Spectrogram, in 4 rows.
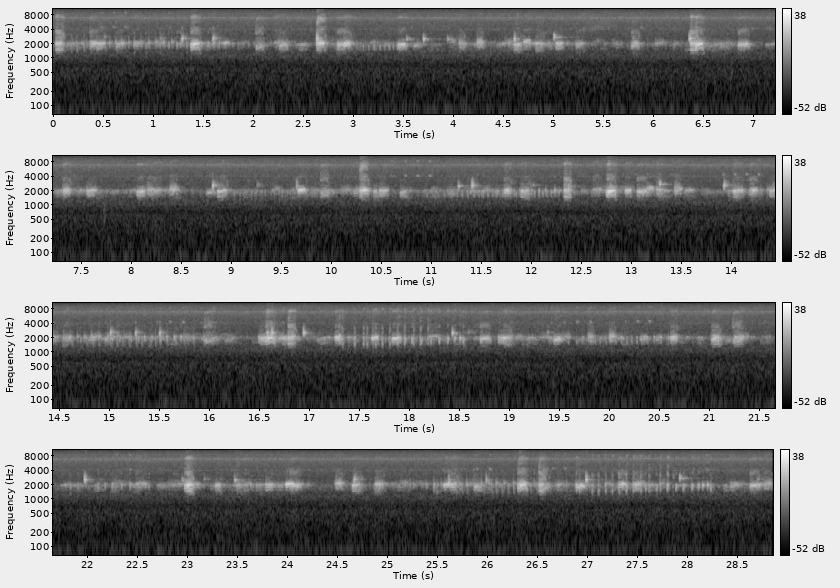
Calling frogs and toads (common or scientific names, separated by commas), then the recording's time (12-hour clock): Bischoff's tree frog, Cochran's lime tree frog
2:15am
